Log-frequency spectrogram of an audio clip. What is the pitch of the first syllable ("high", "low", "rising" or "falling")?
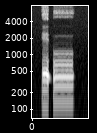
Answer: low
